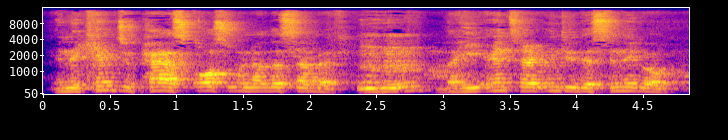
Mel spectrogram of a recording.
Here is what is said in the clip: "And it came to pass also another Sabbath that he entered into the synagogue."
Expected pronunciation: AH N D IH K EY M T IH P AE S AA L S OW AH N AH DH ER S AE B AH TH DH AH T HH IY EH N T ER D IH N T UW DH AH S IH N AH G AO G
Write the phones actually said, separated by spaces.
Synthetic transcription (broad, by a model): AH N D IH K EY M T IH P AE S AA L S OW AH N AH DH ER S AE B AH TH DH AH T HH IY EH N T ER D IH N T UW DH AH S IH N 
